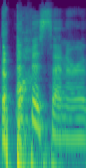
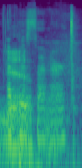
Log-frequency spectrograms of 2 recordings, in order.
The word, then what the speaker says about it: epicenter: for epicenter or epicenter they don't pronounce it right they pronounce it wrong damn it some people were saying epicenter is epicenter well epic center that's where an earthquake originates it's an epicenter well anyway i missed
